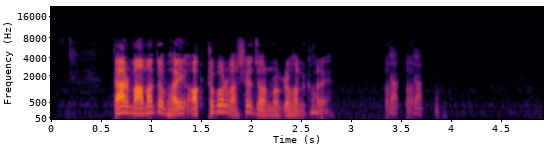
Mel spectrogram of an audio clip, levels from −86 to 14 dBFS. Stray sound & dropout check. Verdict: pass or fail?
fail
